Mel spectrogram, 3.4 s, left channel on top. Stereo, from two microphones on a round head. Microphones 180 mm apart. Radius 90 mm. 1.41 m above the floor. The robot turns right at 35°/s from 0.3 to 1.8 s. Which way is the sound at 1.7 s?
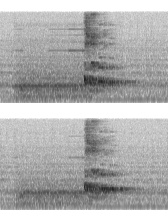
45° left (ahead or behind).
